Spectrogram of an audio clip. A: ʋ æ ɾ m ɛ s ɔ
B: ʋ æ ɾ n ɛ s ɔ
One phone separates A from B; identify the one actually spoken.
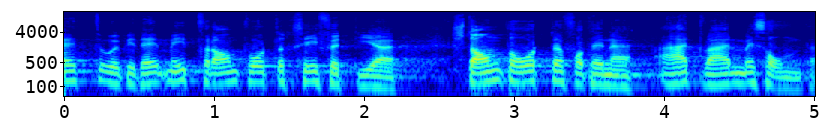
A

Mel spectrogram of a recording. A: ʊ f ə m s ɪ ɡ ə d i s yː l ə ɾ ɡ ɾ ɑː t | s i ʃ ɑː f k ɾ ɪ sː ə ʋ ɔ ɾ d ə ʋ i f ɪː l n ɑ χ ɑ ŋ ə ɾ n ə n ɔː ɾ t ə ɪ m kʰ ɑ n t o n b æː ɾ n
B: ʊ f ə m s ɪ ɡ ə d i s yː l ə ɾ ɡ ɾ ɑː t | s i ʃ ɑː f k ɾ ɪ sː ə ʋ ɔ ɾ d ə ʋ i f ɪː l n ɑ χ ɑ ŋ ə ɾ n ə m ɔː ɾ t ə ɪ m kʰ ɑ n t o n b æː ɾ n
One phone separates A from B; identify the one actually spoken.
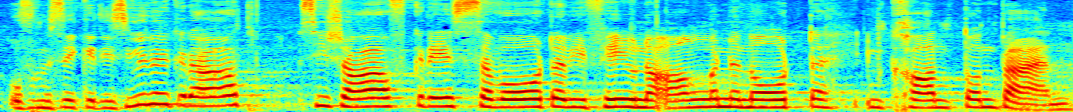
A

